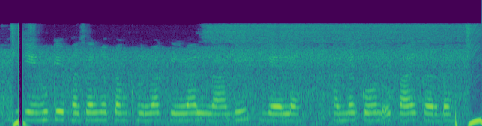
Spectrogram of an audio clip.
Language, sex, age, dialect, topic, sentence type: Maithili, female, 18-24, Angika, agriculture, question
